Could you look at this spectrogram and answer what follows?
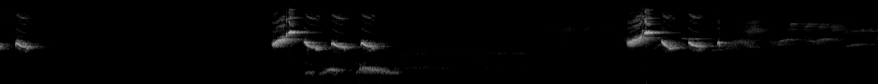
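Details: Orange-headed thrush phrases played to prompt a silent bird into song: short bright whistled figures with a few low notes, separated by long silences, the last phrase trailing into faint thin whistles.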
